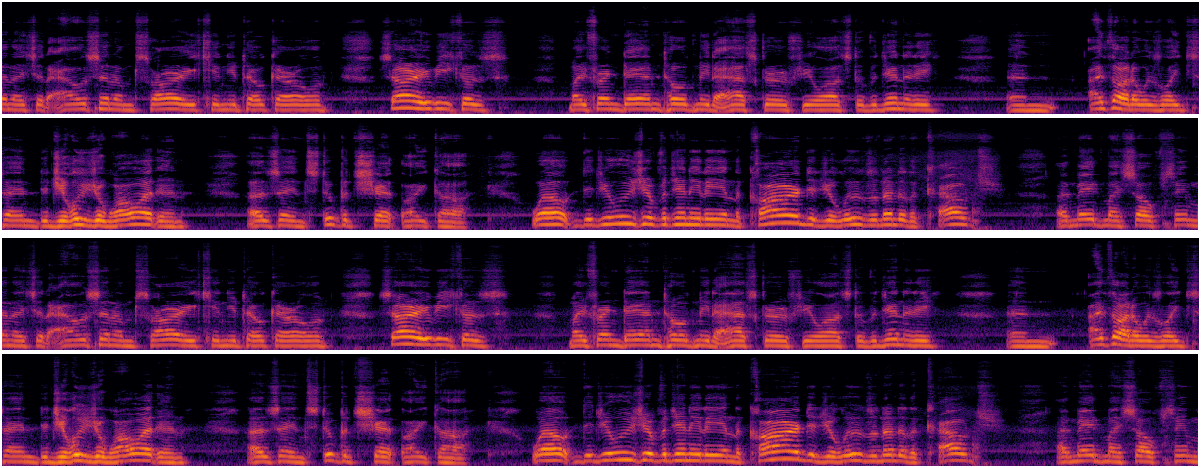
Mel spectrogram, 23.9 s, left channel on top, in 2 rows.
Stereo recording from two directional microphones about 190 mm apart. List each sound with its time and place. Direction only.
0.0 s speech: 55° left (ahead or behind)
14.4 s speech: 55° left (ahead or behind)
